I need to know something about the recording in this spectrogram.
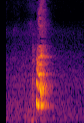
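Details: Siberian husky indoors barking while watching a compilation of other huskies on TV; a single short, sharp bark over a quiet room background.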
